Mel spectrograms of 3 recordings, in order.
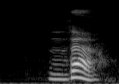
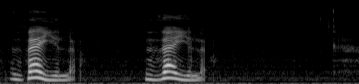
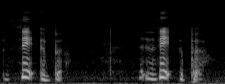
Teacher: this sound occurs as the tip of the tongue is pressed or passes through the upper and lower teeth slightly. When you exhale, you pronounce this letter. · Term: حرف الذال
